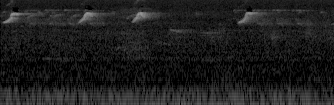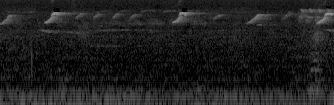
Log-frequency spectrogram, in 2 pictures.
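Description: A small bird chirping repeatedly: short high chirps that rise in pitch, about one a second, over a low steady hum.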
